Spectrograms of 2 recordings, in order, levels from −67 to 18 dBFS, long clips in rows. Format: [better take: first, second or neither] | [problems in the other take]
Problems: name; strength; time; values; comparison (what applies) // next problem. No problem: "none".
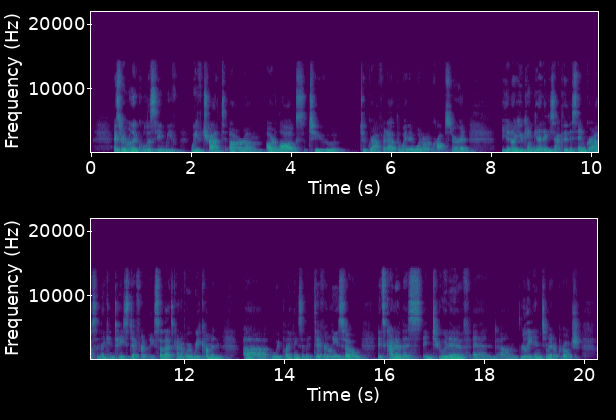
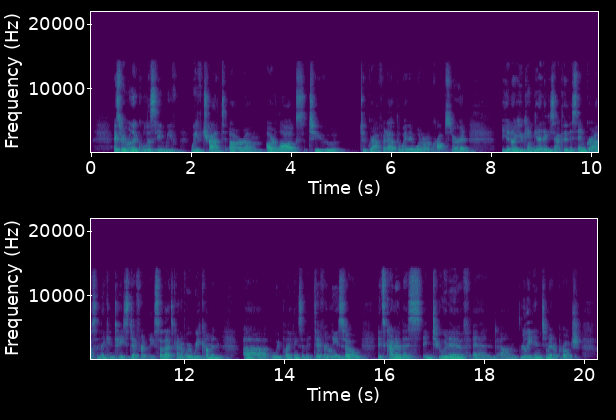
neither | room echo; slight; dies away in 0.4 s; the same in both // off-mic speech; far; the same in both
